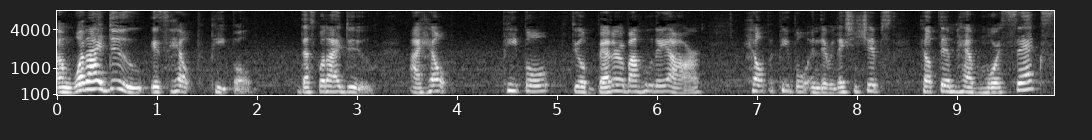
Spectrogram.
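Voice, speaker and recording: A woman at a medium pitch talks with lively intonation at a moderate pace. Long, frequent pauses break up her speech. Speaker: relationship coach. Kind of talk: online workshop talk.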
